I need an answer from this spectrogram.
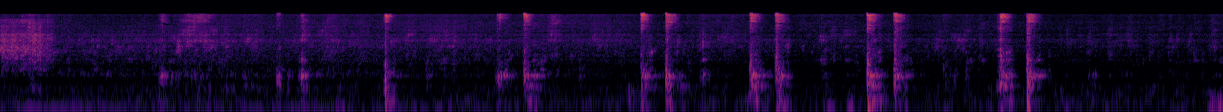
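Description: Water splashed into hot masala in a wok sizzles loudly for the first moment, then settles to a low, steady sizzle. A spatula scrapes and knocks against the wok, often in quick pairs about every second and a half, as the onion-tomato masala is stirred and sautéed.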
